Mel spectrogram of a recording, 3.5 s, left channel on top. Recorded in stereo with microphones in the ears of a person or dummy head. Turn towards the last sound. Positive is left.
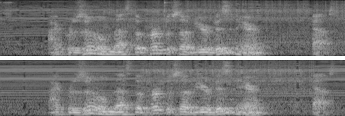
turn(degrees=45)  # may be behind; listen again after turning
